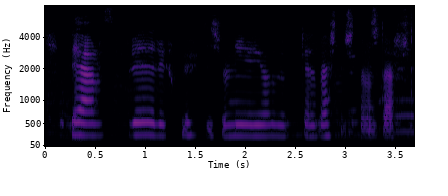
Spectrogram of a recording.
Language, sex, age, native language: Icelandic, female, 13, Icelandic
